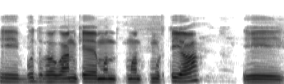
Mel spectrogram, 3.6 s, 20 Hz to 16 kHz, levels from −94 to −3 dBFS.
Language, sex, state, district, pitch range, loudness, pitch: Hindi, male, Uttar Pradesh, Deoria, 135-155 Hz, -17 LUFS, 145 Hz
